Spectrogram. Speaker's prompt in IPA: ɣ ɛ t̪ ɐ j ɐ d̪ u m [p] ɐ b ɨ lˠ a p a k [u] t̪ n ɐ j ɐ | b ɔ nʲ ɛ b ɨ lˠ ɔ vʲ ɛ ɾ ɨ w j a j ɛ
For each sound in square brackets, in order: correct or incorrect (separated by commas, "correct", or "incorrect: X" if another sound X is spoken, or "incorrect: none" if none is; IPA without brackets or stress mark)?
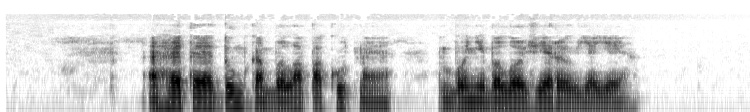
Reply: incorrect: k, correct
